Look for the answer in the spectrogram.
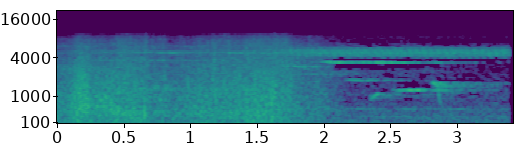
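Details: A male Magnificent Riflebird at his courtship display area in dense lowland forest gives his clear, powerful, far-carrying whistle, high notes with short rising slurs, after about two seconds of loud rushing noise.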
